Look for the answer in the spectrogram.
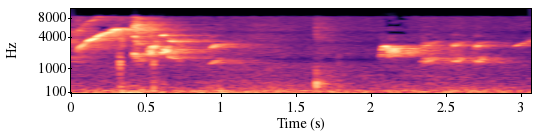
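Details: White-rumped shama singing clear whistled phrases, an opening burst of high, sweeping notes followed by a pause, then a steadier, level whistled phrase, over a faint low background rumble.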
